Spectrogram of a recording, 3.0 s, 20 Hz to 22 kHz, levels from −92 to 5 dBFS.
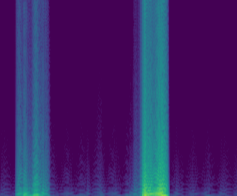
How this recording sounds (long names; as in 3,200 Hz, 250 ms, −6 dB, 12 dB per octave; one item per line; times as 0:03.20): a buzz of ramps at a fixed pitch in blocks of 256 samples
tremolo triangle 5.1 Hz, depth 65%
a shimmering, thickened sound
